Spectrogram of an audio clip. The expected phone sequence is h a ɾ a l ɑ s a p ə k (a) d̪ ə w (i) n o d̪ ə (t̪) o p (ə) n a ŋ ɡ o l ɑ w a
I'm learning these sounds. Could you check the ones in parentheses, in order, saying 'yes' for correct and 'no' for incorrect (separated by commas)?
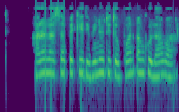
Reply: no, yes, yes, no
